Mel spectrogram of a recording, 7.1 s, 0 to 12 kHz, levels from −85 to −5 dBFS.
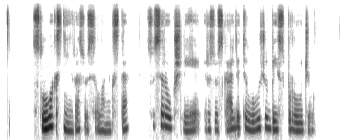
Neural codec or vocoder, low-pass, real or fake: none; 10.8 kHz; real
